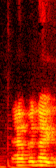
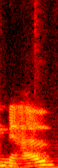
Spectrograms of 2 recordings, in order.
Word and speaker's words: Nevena: Nevena, yeah, and so many people say Nev because it's easier. Nev. So I'll respond to whatever one you say.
